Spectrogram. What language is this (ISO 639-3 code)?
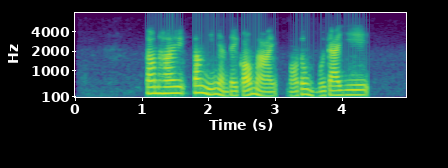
yue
